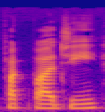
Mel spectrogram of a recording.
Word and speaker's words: Pukwudgie: But a Pukwudgie, it's spelled Pukwudgie, but it's pronounced Pukwudgie.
